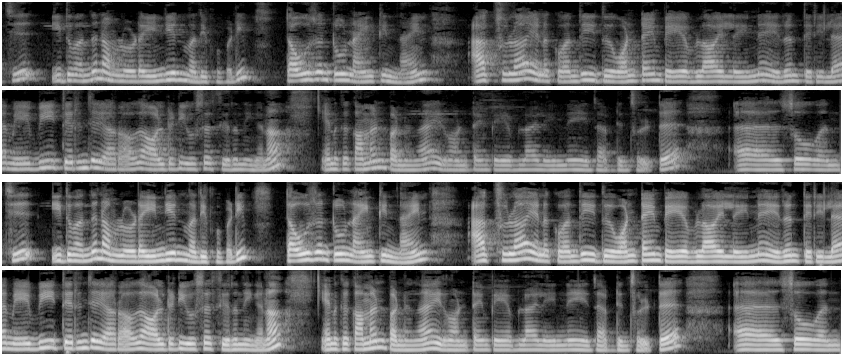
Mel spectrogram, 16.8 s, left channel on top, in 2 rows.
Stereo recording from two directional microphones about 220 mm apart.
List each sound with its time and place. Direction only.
0.1 s a woman's voice: 40° right (ahead or behind)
